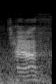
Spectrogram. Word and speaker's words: TAAF: TAF, am I saying it right? Yes.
